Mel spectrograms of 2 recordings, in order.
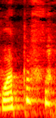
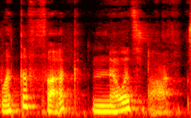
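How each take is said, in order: First: Higher, rising cut-off what the fu; a sudden startled gasp of disbelief; mock shock, cut off mid-word; shocked outburst. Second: Softer, flat-voiced what the fuck, muttered; under the breath, incredulous then dismissive; a quiet retort to herself; quiet disbelief. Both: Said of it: "And I was like".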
